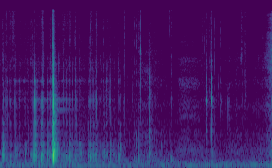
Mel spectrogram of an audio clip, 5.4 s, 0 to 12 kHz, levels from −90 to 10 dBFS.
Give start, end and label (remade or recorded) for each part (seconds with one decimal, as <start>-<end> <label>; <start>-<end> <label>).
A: 0.0-2.3 remade; 2.3-5.4 recorded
